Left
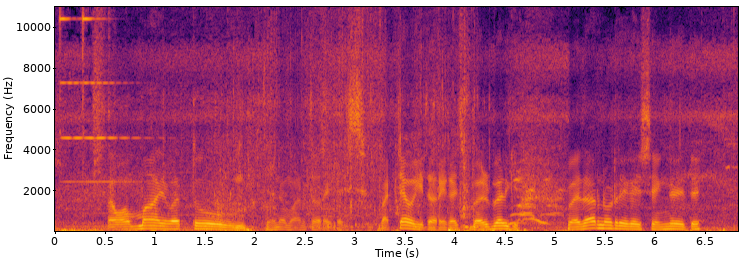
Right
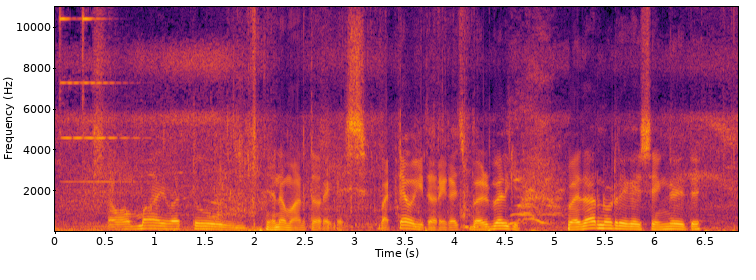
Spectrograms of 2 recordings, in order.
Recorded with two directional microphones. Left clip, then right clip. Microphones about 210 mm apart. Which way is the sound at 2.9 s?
15° right (ahead or behind).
